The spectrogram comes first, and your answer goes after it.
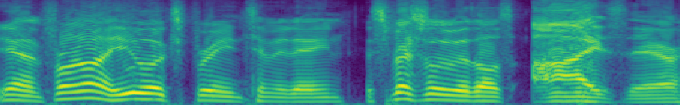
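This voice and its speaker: A bright, sharp tone carries lively intonation in a dry, close sound with no echo. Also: man. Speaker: retro game collector and reviewer. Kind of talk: unscripted card review talk.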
